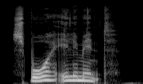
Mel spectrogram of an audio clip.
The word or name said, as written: sporelement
